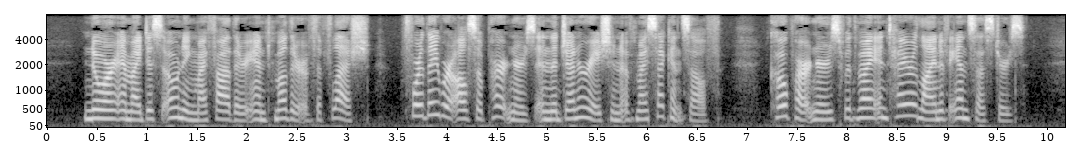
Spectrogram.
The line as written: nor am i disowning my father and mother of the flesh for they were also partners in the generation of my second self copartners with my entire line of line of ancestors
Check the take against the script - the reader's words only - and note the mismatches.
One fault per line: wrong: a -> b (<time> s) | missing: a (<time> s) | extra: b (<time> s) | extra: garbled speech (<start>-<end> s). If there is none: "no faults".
missing: line of (9.1 s)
